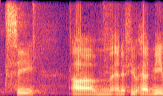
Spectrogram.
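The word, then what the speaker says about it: ξ: squiggle which I believe the proper pronunciation in Greek is C and if you had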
